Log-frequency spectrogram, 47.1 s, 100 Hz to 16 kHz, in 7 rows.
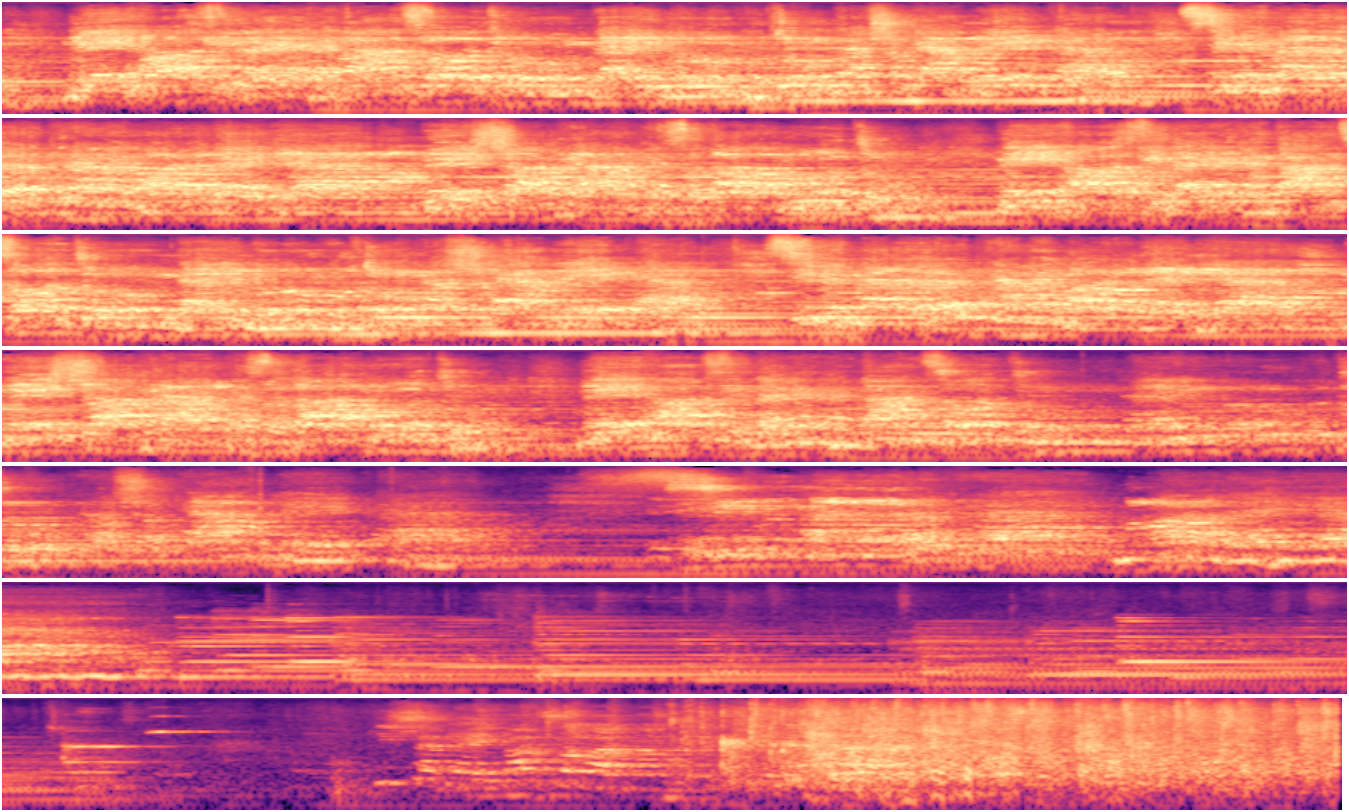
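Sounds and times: children singing together: 0:00.0 - 0:34.4.

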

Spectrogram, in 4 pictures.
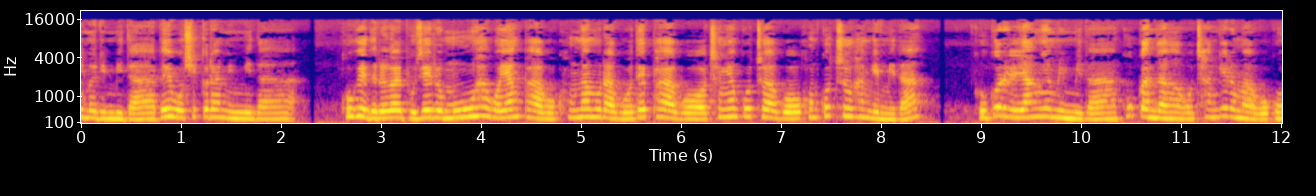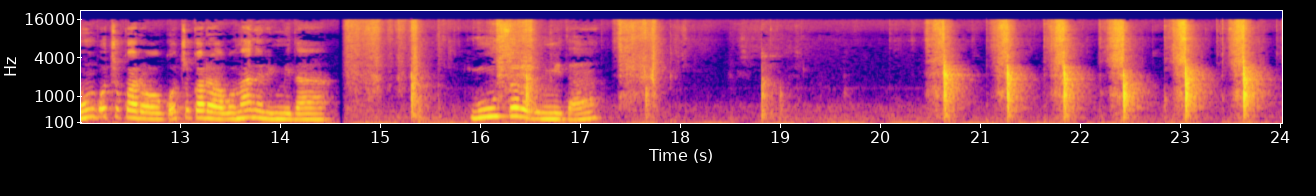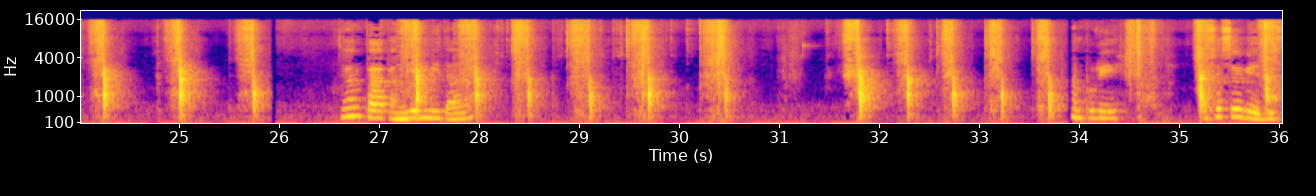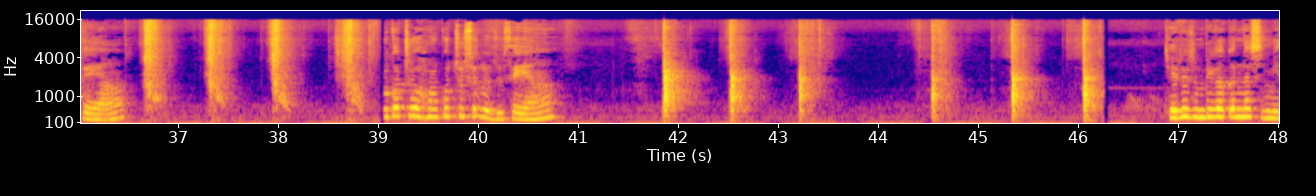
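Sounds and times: knife chopping on wooden board: 0:14.8 - 0:15.6, 0:16.3 - 0:16.6, 0:17.4 - 0:17.9, 0:20.5 - 0:25.9, 0:27.2 - 0:30.7, 0:31.6 - 0:36.0, 0:36.6 - 0:39.0, 0:41.8 - 0:43.6, 0:44.4 - 0:46.3
knife slicing on wooden board: 0:17.4 - 0:18.0.

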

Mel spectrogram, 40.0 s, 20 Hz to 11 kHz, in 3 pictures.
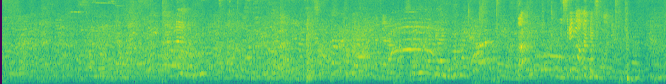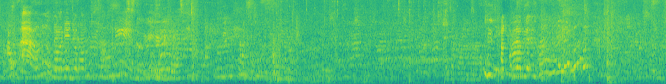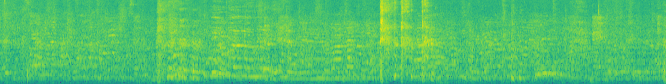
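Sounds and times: girls chattering: 0:00.0 - 0:39.9.

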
